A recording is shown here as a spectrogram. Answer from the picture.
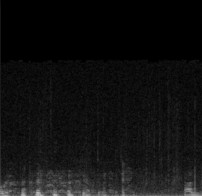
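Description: Speech: men talking.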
